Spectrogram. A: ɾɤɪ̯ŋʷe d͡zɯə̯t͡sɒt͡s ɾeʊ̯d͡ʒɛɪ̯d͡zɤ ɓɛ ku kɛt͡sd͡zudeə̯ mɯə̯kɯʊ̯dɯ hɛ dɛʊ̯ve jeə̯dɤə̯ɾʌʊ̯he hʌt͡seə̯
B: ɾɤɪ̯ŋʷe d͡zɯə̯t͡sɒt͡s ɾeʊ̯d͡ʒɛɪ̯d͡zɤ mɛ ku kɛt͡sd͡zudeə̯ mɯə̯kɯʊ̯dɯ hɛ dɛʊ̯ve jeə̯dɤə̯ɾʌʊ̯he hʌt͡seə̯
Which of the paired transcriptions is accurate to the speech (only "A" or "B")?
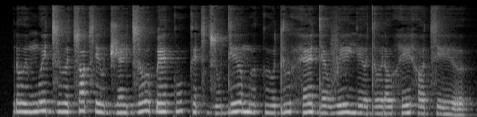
A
